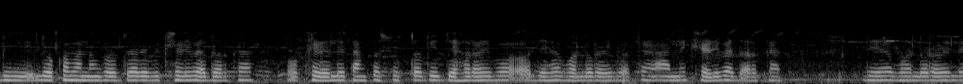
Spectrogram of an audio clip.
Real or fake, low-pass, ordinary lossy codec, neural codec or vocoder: real; none; none; none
